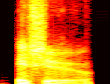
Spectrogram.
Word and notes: issue: British English

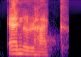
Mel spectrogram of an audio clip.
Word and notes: anorak: Indian

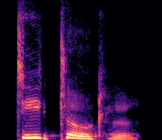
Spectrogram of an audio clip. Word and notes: teetotal: Indian

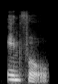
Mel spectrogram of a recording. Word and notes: info: Indian

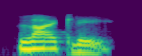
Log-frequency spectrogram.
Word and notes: likely: Indian

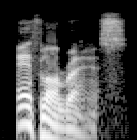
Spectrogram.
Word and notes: effloresce: British English

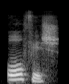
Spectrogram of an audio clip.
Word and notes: oarfish: Indian

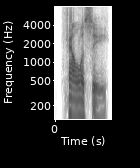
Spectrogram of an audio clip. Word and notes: fallacy: American English

